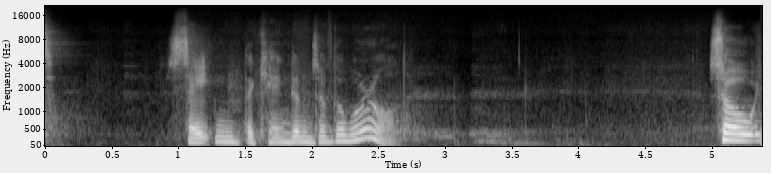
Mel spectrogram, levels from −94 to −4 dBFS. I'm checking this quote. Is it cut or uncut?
cut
